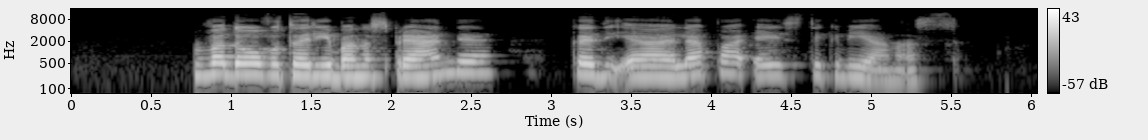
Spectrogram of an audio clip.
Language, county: Lithuanian, Kaunas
